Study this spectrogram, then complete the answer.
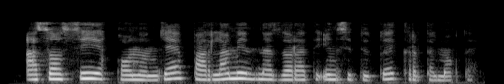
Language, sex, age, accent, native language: Uzbek, female, 18-24, Farg'ona, Uzbek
